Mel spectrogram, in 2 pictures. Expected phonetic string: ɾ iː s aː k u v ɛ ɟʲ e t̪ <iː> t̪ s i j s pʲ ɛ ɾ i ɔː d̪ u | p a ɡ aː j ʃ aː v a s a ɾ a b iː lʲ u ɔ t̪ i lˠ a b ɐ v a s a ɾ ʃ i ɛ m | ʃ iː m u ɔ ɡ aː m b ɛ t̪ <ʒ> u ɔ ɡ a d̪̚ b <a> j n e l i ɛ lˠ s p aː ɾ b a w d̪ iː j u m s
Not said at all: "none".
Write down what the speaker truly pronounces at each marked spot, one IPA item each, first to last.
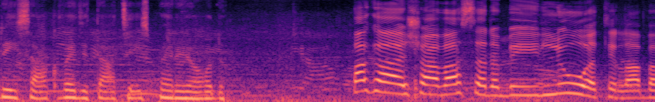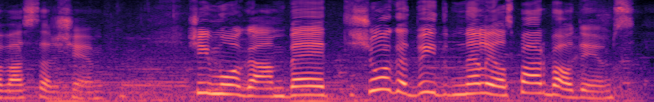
aː, ʃ, i

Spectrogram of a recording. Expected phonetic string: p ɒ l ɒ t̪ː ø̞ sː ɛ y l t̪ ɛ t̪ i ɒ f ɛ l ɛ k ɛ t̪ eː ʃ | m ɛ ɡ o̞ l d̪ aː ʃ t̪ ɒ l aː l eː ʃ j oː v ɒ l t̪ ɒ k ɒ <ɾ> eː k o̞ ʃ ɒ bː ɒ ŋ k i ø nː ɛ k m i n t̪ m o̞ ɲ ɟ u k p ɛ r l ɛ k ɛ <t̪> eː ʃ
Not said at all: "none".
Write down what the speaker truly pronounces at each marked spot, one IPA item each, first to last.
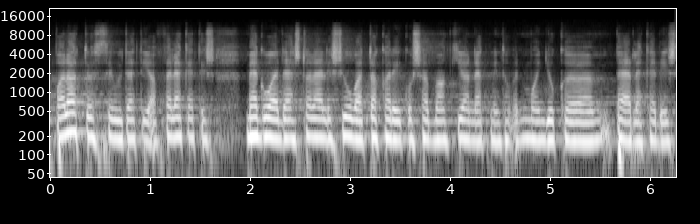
ɾ, d̪

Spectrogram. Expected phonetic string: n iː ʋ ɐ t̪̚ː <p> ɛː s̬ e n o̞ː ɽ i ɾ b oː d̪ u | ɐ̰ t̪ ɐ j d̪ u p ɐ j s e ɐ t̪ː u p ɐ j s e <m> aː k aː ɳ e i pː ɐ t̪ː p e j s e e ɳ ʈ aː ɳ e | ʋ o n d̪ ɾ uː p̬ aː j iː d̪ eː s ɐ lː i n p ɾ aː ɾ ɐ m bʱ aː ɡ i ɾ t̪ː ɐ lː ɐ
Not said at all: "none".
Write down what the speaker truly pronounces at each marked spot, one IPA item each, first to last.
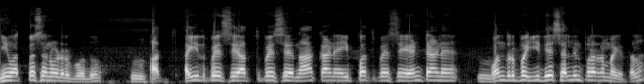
p, n

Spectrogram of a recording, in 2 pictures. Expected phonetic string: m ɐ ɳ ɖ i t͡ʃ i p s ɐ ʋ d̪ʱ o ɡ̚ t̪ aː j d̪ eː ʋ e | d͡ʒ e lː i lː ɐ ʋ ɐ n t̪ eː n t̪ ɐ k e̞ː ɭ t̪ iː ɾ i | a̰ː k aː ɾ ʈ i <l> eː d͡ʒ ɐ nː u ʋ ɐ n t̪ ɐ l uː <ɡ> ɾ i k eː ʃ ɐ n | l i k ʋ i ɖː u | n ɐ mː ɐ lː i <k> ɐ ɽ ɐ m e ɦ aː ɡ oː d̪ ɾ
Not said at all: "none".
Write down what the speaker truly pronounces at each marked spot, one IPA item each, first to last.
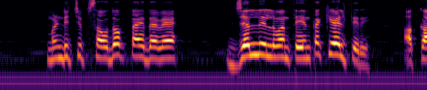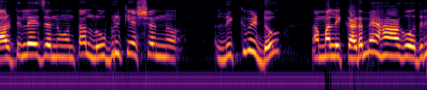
l, b, k

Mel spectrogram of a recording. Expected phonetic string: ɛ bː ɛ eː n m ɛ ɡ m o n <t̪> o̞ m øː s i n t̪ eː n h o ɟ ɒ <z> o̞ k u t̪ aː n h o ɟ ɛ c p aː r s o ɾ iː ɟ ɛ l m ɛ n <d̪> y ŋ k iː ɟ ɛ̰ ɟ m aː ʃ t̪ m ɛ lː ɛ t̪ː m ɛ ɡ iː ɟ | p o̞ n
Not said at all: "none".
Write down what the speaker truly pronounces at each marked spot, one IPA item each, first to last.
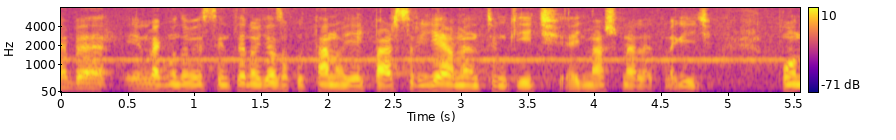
d̪, z, t̪

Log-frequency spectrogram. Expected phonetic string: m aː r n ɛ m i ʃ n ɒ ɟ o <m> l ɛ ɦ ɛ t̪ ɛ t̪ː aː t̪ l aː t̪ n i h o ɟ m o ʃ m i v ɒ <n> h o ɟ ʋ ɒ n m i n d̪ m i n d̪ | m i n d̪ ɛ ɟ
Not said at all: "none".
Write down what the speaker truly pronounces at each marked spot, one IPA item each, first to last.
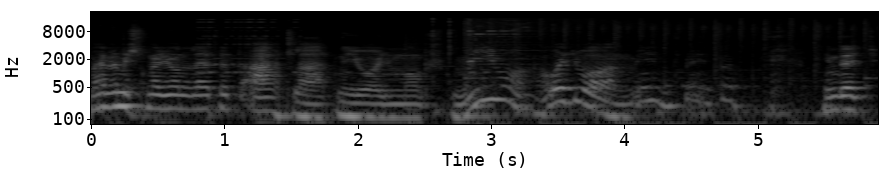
n, n

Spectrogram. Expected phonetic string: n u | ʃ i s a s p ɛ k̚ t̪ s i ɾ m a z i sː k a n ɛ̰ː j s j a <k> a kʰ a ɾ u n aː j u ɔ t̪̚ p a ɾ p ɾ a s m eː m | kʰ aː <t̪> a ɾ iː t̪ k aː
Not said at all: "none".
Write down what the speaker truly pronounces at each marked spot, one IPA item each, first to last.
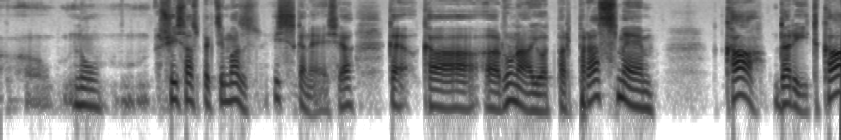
k, d̪

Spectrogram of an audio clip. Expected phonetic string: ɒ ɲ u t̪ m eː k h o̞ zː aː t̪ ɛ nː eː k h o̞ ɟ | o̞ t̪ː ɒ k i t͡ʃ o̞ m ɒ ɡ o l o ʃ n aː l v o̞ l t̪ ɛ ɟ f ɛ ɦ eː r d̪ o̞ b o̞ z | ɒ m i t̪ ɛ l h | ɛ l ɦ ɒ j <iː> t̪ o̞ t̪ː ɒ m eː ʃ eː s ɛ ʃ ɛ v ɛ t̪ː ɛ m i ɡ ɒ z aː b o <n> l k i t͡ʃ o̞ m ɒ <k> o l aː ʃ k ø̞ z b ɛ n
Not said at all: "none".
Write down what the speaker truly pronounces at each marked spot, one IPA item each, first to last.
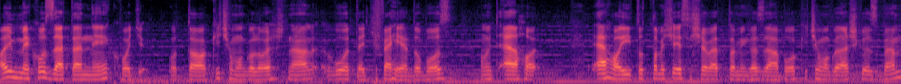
iː, none, ɡ

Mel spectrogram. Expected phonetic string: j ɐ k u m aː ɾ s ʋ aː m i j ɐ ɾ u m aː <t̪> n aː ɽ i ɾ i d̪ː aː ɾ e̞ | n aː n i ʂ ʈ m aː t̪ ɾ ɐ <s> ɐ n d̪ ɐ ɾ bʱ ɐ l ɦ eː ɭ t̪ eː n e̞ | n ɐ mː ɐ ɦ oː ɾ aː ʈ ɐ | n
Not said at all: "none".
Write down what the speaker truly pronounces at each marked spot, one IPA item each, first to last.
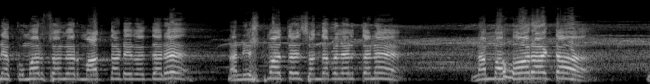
t̪, s

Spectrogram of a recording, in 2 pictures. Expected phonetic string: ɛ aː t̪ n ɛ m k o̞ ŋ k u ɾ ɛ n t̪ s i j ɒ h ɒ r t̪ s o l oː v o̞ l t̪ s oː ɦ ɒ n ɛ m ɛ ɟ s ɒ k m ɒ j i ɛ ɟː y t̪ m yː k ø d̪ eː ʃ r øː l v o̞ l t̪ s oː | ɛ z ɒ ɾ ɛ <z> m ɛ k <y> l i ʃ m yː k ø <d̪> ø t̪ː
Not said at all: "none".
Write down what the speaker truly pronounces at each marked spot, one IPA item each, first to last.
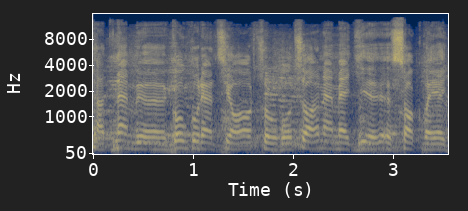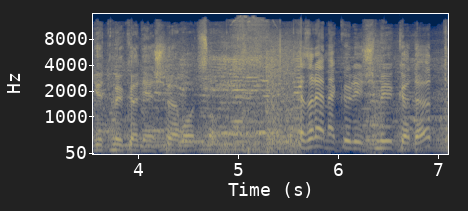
none, y, d̪

